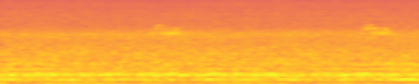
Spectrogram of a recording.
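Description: Honey bees swarm around a catch box during a hive removal from a garage wall, a steady, close buzzing drone that holds at an even level throughout with no talk.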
